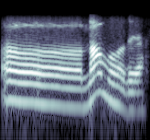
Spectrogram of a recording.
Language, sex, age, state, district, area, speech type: Sanskrit, male, 60+, Karnataka, Bangalore Urban, urban, conversation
